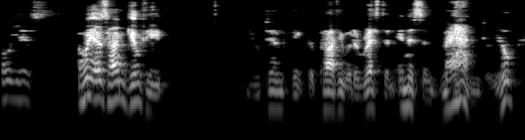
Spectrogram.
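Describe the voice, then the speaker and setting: An actor playing an eager, simple-minded party loyalist in prison, nervous, chummy and pleading, with a husky voice, in a radio drama. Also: male voice, mid-range voice, sing-song, brisk, sharp tone, full character voice. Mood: confiding, earnest. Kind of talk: old-time radio drama acting.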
